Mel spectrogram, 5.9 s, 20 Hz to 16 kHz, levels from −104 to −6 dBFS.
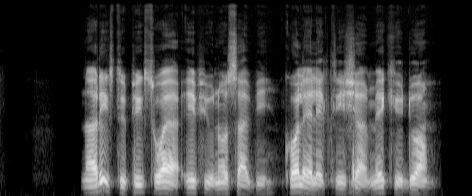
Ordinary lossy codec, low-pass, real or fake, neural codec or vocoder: none; 14.4 kHz; real; none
